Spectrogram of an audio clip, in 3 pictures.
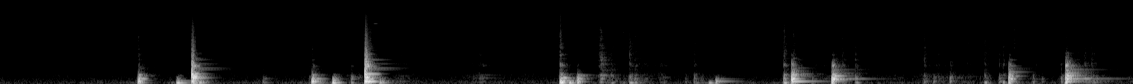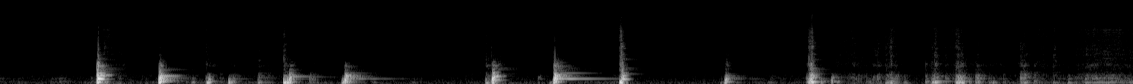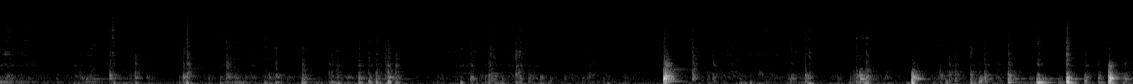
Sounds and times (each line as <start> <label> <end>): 3.1 big metal tin being handled and pressed 4.1
5.6 big metal tin being handled and pressed 11.2
12.3 big metal tin being handled and pressed 15.2
19.4 big metal tin being handled and pressed 28.7
29.3 big metal tin being handled and pressed 33.9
